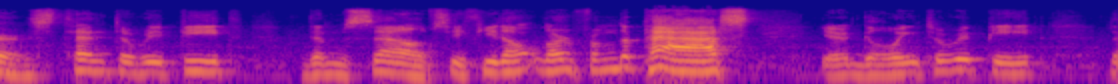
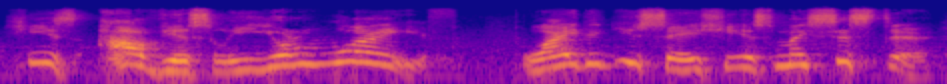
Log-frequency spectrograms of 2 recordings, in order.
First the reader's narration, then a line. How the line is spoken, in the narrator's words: Abimelech exclaimed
